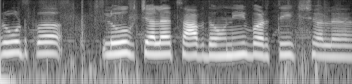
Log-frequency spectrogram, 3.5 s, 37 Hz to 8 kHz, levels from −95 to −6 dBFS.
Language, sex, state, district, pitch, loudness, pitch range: Angika, female, Bihar, Bhagalpur, 245 Hz, -17 LUFS, 235-260 Hz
